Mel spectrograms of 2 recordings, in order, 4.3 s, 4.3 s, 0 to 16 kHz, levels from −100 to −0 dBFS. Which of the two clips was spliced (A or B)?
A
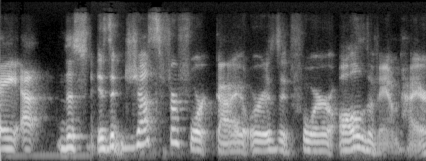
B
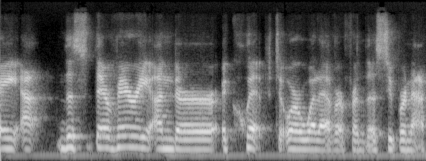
A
